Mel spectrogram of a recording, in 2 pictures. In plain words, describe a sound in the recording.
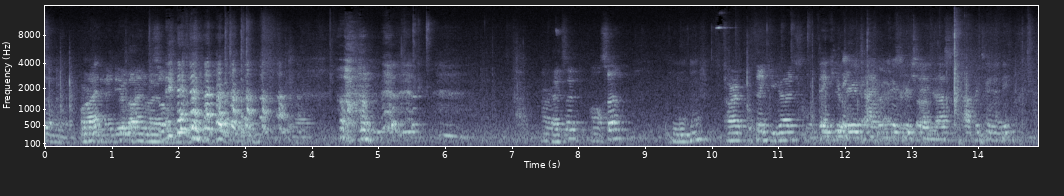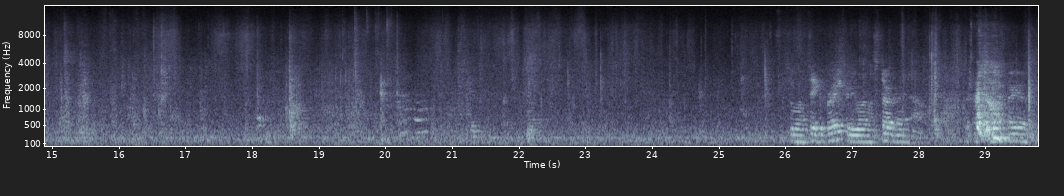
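A man speaks calmly across a room.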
